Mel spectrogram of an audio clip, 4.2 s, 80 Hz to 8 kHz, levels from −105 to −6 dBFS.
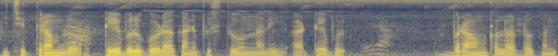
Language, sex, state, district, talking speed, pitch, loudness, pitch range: Telugu, male, Telangana, Mahabubabad, 170 wpm, 120 Hz, -21 LUFS, 115-125 Hz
